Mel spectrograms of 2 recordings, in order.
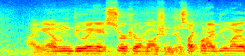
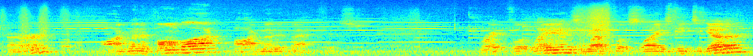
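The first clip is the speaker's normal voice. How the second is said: crisp called-out form commands; sharp martial arts commands; 4 dB quieter than usual. Shown as a demonstration. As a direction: call each move like a drill. Calls form movements over music.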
